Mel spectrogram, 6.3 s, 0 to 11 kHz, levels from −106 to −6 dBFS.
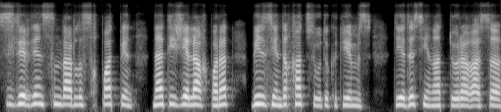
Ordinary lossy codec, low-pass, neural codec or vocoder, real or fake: Opus, 32 kbps; 7.2 kHz; codec, 16 kHz, 2 kbps, X-Codec, WavLM features, trained on Multilingual LibriSpeech; fake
